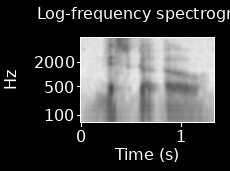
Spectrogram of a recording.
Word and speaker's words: VSCO: Named after the photo editing app VCO, pronounced Visco, a kind of trendy meets effortless meets beachy vibe.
